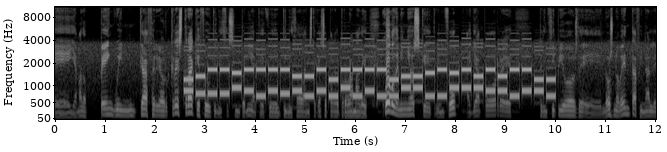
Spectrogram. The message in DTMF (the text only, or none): 75BB#CACB82C1DACA1003A#D0C8AC71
